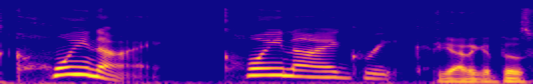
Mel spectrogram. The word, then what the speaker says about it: Koine: I had to gently remind him that, well, in standard academic settings, we use the Erasmian pronunciation. It's Koine Greek.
